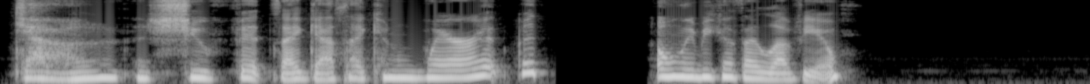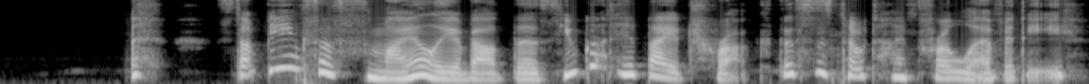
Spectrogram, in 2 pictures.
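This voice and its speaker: A woman's voice: medium pitch, a little mellow, no echo, clean studio sound, close to an everyday voice. A woman acting an anxious, clingy, doting girlfriend with playful menace, in an intimate, emotive audio roleplay. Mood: sheepish, flustered. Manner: emotive, flustered, affectionate, teasing.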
